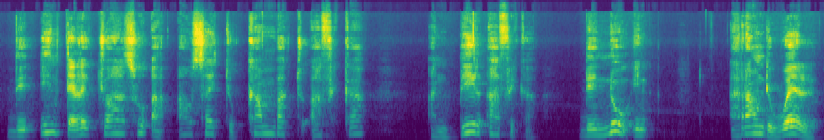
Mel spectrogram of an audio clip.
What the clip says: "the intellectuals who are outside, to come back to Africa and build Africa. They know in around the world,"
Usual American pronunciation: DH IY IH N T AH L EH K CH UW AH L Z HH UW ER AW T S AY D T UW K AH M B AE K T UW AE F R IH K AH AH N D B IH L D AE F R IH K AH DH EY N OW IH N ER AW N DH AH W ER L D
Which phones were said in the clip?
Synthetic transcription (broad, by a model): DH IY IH N T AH L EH K CH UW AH L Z HH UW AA AW T S AY D T UW K AH M B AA K T UW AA F R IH K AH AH N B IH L AA F R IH K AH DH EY N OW IH N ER AW N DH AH W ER L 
